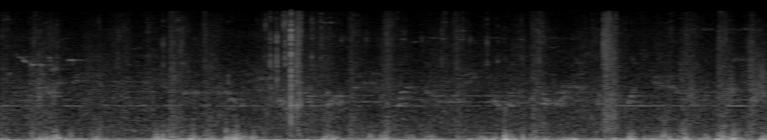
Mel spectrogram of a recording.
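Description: Footsteps crunch steadily on gravel and grass.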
